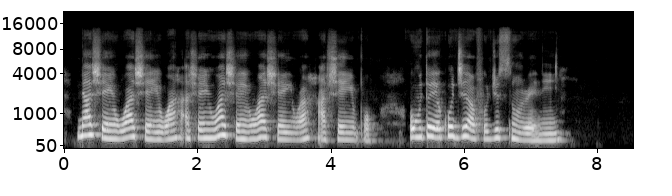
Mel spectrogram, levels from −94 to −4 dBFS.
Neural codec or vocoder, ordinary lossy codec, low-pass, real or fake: codec, 44.1 kHz, 7.8 kbps, DAC; none; 14.4 kHz; fake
